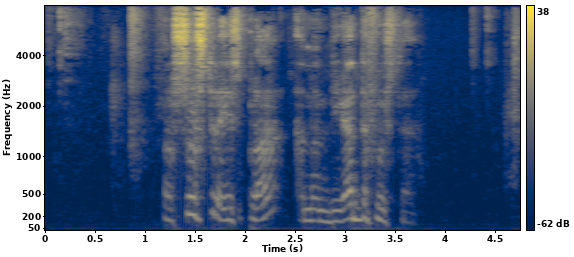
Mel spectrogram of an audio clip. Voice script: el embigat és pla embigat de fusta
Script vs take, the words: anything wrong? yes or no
yes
